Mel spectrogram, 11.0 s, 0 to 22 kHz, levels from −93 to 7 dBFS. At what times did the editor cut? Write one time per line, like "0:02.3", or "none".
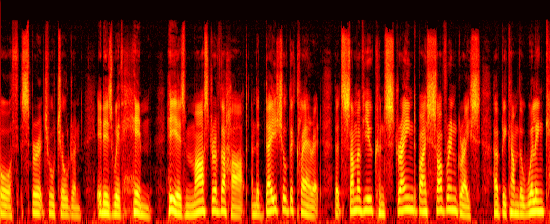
none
